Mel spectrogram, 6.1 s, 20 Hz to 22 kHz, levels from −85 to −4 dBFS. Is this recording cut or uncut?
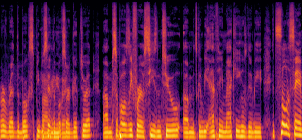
cut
